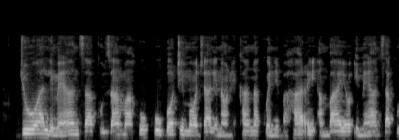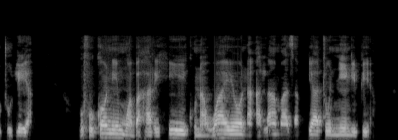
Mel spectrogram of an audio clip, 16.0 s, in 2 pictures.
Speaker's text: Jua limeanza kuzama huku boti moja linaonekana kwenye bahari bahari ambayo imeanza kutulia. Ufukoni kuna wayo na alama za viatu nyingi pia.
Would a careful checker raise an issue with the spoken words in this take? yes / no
yes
